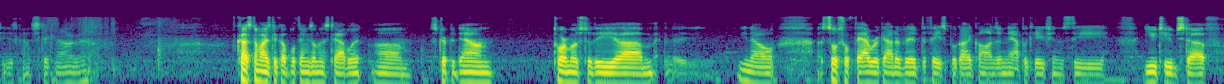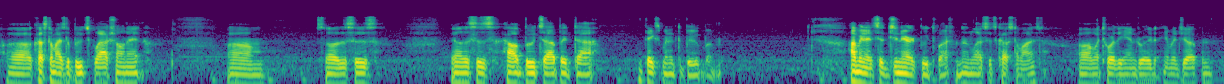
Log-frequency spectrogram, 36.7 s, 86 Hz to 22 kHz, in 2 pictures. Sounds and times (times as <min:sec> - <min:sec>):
Speech: 0:00.0 - 0:01.6, 0:03.5 - 0:07.5, 0:08.3 - 0:11.7, 0:12.3 - 0:16.6, 0:17.2 - 0:20.7, 0:21.8 - 0:22.4, 0:23.1 - 0:24.2, 0:25.1 - 0:27.4, 0:28.0 - 0:29.3, 0:31.1 - 0:36.6.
